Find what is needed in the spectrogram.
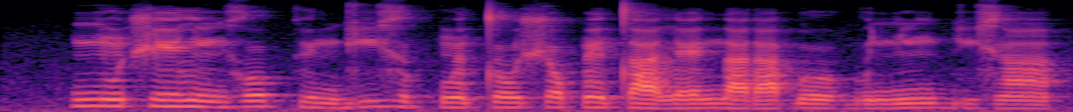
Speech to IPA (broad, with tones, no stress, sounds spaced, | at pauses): ɲ ũ˦ ʃ eː˦ l ĩ˧ ɣ o˦ k ɨ˨ n ɡ i˦ ɣ ə˨ kʷ ã˧ t o˧ ʃ ɔ˧ p ɛ̃˧ t a˨ l ɛ˧ n a˨ ɾ a˧ ɓ oː˨ ɡʷ e˨ ɲ ĩ˧ ɡ͡b i˨ ɣ ã˨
